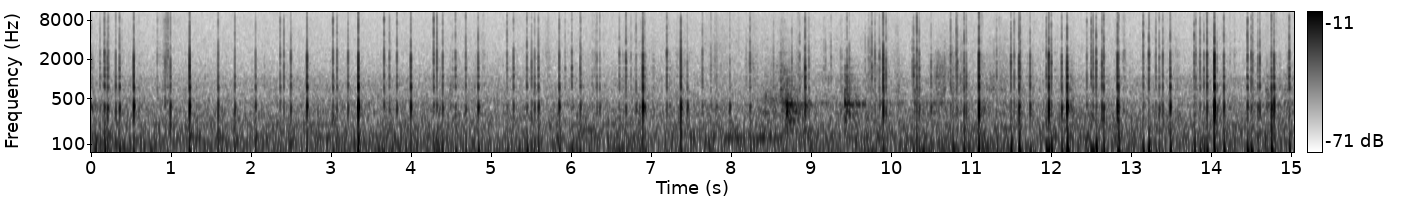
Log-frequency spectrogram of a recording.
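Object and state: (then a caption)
Paperback book, glossy cover tapped and scratched. A medium paperback book with a glossy paper cover is held in the hands while fingertips and nails tap and scratch the solid cover. Quiet, rapid, dry taps and scratchy strokes continue throughout, each click dying away almost instantly over a soft low rustle.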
